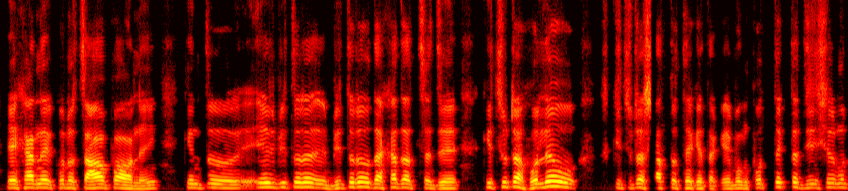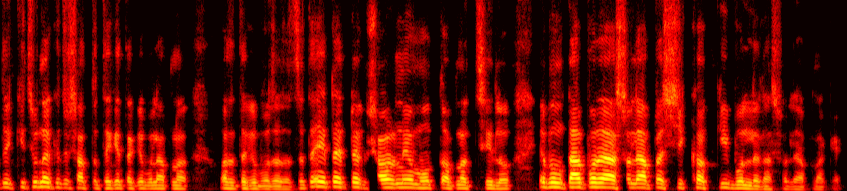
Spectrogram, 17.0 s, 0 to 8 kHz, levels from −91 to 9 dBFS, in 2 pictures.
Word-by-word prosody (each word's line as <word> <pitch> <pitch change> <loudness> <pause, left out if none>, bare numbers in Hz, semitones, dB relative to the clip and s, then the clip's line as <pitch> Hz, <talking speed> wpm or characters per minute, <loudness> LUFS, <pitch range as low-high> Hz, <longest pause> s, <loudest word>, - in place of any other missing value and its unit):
এখানে 165 +2 +3 0.2
কোন 160 -1 -5 0.2
চাওয়া 150 +2 +7
পাওয়া 140 -4 +5
নেই। 120 +3 -4 0.4
কিন্তু 160 0 -6 0.5
এর 185 0 +3
ভিতরে 190 +1 +1 0.3
ভিতরেও 185 +7 0
দেখা 155 +4 +1
যাচ্ছে 155 -1 -1
যে, 130 - +1 0.4
কিছুটা 195 +1 +2
হলেও 210 +6 +6 0.5
কিছুটা 150 +2 -3
স্বার্থ 145 0 -3
থেকে 135 -2 -1
থাকে - - -8
এবং 140 +1 -4
প্রত্যেকটা 190 +3 -4
জিনিসের 160 +3 -6
মধ্যে 175 +1 -6
কিছু 185 +2 -6
না - - +5
কিছু 160 -3 -10
স্বার্থ 150 -2 -3
থেকে 140 +1 -3
থাকে 135 -1 -6
বলে 130 0 -4
আপনার 125 -2 -6 0.4
কথা 130 -2 -3
থেকে 125 -2 -3
বোঝা 110 -1 -5
যাচ্ছে। 100 +9 -9
তো, - - -2
এটা 195 - -4
একটা 190 - -1 0.2
স্মরণীয় 165 0 +2
মুহূর্ত 145 0 -3
আপনার 135 0 -3
ছিল। 135 -3 -5 0.4
এবং 185 0 +3
তারপরে 180 0 +8
আসলে 170 0 0
আপনার 170 - -2
শিক্ষক 160 -1 -2
কি 170 - -6
বললেন 125 -5 -1
আসলে 100 0 -13
আপনাকে? - - -18
155 Hz, 175 wpm, -23 LUFS, 140-180 Hz, 0.5 s, তারপরে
